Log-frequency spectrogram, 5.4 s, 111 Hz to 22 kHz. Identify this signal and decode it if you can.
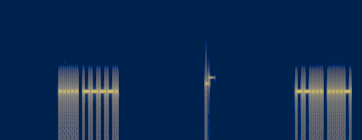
Morse code, heard as a keyed tone, about 40 wpm, 700 Hz. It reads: 59 74
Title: Numbers - 2-Digit 40wpm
